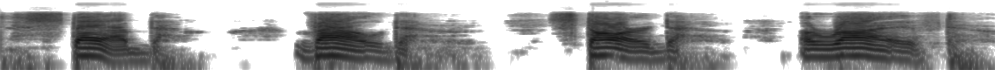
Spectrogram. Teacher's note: Now, if it is a softer voiced consonant like l, r, w, d, b, or a sound like e or e, the vowel sound, then again, you don't pronounce the e of the ed ending. You simply pronounce the ending itself as duh, as a voiced consonant.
